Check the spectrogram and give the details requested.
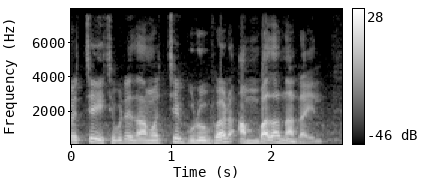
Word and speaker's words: Guruvayoor Ambalanadayil: উচ্চারণটা হচ্ছে গুরুভায়ুর আম্বালা নাডাইল, যার অর্থ হচ্ছে গুরুভায়ুর টেম্পলের সামনে।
